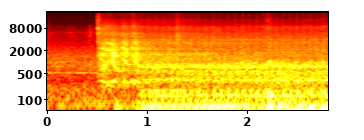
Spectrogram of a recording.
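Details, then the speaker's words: 2000 Honda CBR1100XX Blackbird, 1600 miles, after new spark plugs, gas and fuel pump: engine catches within half a second and settles into steady even idle; normal start, though smoke then comes from one exhaust. "Wow. Things start right up."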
